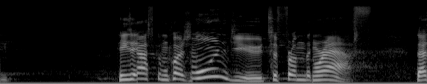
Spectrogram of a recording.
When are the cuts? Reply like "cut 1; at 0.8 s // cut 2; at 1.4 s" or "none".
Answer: cut 1; at 1.4 s // cut 2; at 1.9 s // cut 3; at 2.8 s // cut 4; at 3.1 s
